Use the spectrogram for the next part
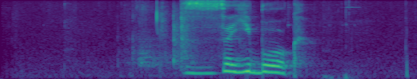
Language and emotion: Russian, angry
